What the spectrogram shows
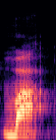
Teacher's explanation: పై దంతాలు క్రింది పెదవి దంతోష్టాలు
